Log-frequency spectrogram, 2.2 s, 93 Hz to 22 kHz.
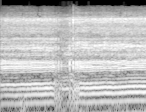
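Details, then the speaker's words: Minarelli two-stroke on a motorized bicycle after dropping to a 115 main jet: revving with a slightly soft, burbling note that falls off on each blip; still fat but less than before, so the next step is a 112 or 110 jet. "All right, so it's still fat. It's not as fat though, you could hear it."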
